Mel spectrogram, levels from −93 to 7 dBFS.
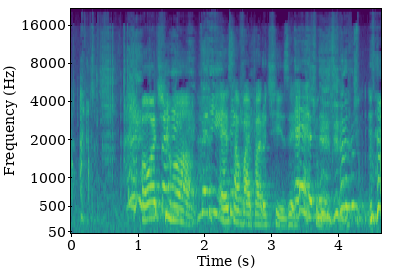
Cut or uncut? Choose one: uncut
